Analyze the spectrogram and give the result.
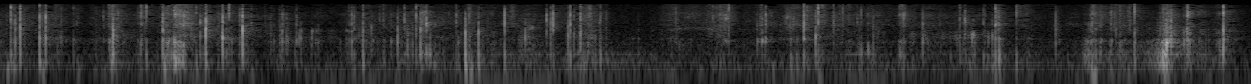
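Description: A small, round, translucent yellow plastic pot with a snap-on lid, hollow and empty, is held in both hands while long painted nails pry the lid off and press it back on. Rapid, bright snaps and clicks of the plastic rim mix with crinkling, tearing-like rustles, each sharp and dry with almost no ring and little low end.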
